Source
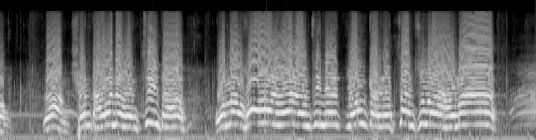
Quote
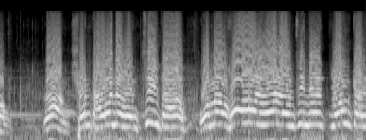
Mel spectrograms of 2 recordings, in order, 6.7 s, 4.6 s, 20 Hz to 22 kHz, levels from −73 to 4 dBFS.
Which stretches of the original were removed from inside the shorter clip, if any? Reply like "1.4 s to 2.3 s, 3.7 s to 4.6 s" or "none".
2.4 s to 2.6 s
